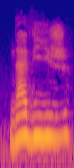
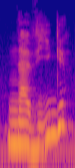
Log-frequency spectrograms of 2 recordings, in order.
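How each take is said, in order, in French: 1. Le g est un son j doux. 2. Le g est un son g dur. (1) "Si je n'avais pas mis le U, j'aurais fait le mot" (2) "j'ai été obligée d'ajouter la lettre U derrière le G"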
